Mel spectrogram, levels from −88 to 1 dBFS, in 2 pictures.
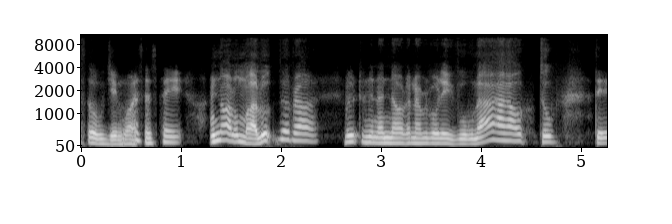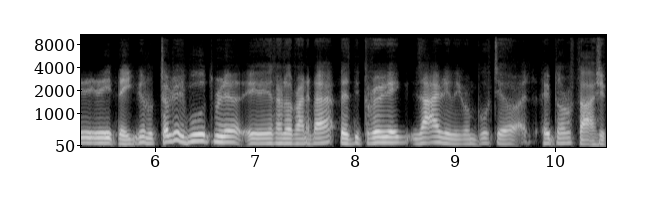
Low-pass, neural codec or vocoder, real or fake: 9.9 kHz; codec, 16 kHz in and 24 kHz out, 0.4 kbps, LongCat-Audio-Codec, four codebook decoder; fake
